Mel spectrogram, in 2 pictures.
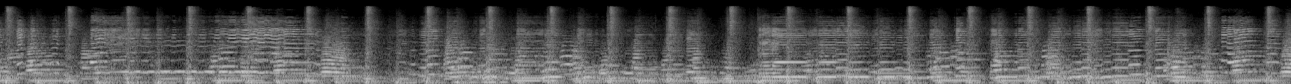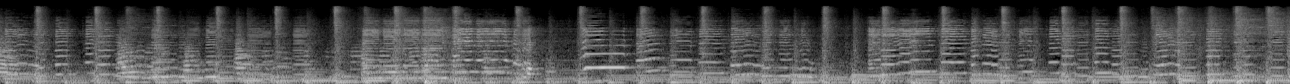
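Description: Live Dixieland jazz band playing a swing tune: tenor saxophone, trumpet and trombone over a rhythm section with drums, at a steady beat.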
